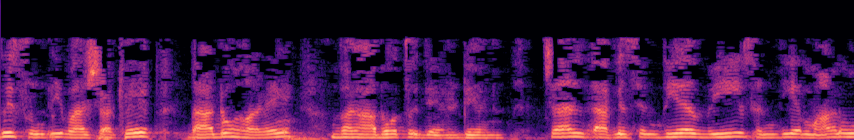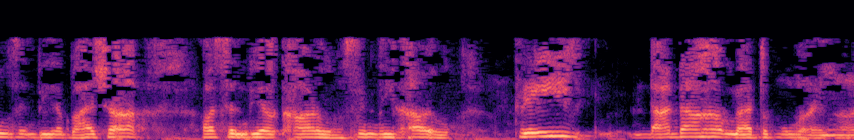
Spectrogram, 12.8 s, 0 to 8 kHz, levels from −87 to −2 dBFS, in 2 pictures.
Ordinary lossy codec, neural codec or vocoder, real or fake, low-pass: MP3, 24 kbps; codec, 24 kHz, 1.5 kbps, HILCodec; fake; 7.2 kHz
